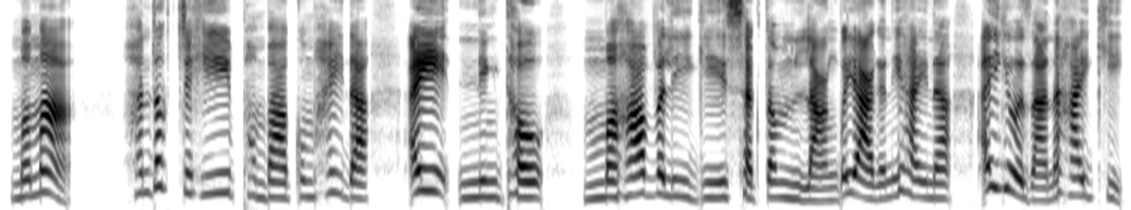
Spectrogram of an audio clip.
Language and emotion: Manipuri, happy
